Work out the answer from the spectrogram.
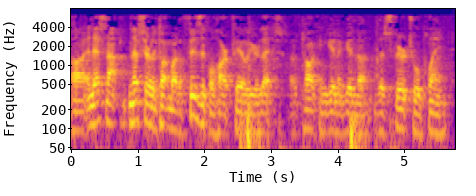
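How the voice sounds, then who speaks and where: A man's voice: low-pitched, steady tone, quick pace, reverberant, lo-fi sound, a little hiss or hum. An older man preaching a sermon to a church audience, rambling and folksy, with a habit of repeating himself.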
